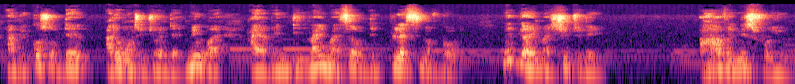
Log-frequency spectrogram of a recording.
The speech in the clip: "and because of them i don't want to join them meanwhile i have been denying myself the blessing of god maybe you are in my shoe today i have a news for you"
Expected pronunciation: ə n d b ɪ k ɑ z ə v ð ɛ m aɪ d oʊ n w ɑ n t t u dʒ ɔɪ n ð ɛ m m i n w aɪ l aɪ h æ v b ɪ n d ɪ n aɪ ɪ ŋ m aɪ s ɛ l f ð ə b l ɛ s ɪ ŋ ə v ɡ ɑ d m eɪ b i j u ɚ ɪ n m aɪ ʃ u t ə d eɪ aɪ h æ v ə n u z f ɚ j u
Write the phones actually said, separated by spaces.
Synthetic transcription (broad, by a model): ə n b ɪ k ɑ s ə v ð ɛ aɪ d oʊ n w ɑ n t t u dʒ ɔɪ n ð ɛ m m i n w aɪ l aɪ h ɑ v b ɪ n d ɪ n aɪ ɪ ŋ m aɪ s ɛ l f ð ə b l ɛ s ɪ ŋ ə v ɡ ɑ d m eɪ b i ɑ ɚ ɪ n m aɪ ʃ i t ə d eɪ aɪ h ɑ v ə n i s f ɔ j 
